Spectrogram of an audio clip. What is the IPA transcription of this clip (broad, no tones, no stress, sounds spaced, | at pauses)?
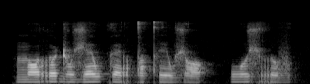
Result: n ɔ r o ɖ o ʒ ɛ w k ɛ r dˤ ʊ t̪ʰ e w ʒ ɔ | w ʊ ʃ r ʊ v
